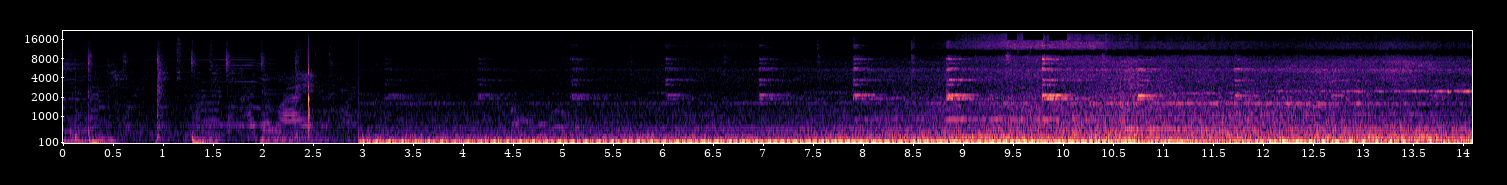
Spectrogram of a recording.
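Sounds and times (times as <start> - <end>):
train low rumble: 3.0 - 14.0.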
